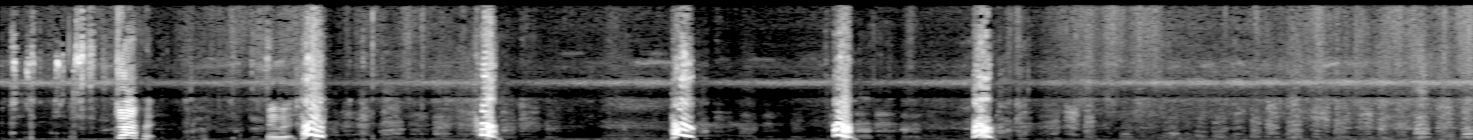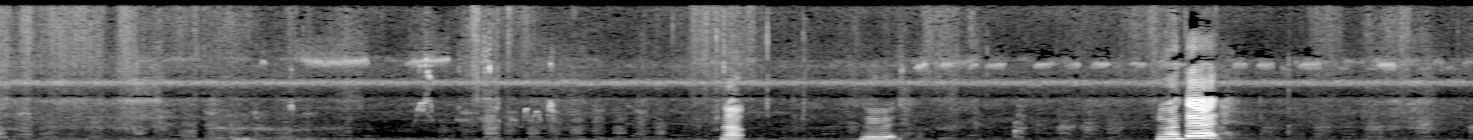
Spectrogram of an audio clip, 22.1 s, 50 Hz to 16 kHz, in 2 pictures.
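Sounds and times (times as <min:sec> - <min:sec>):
dog barking: 0:02.2 - 0:02.5, 0:03.6 - 0:03.8, 0:05.0 - 0:05.3, 0:06.2 - 0:06.6, 0:07.3 - 0:07.6
dog panting: 0:05.5 - 0:13.5, 0:14.3 - 0:16.4, 0:17.9 - 0:22.0
rustling in grass: 0:07.6 - 0:22.0.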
